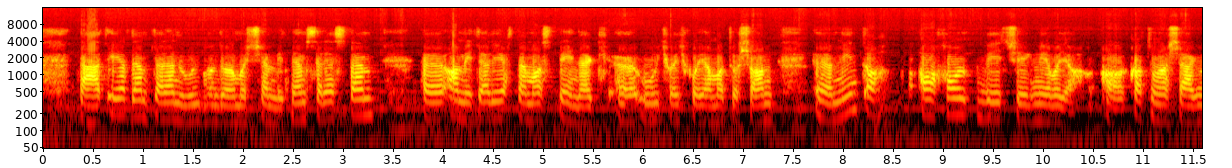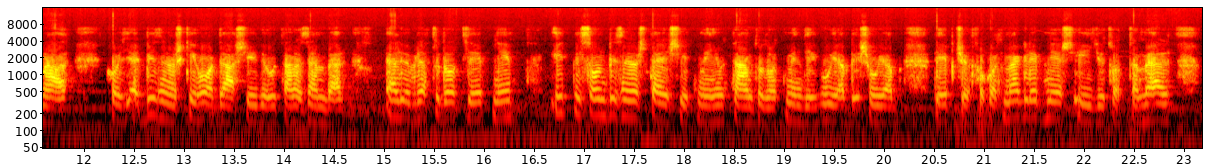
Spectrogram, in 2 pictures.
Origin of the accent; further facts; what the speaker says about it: Pest, Hungary; born there; nem idevalósi, nem megyei vagyok, Pest megyében születtem, és hát onnan pályáztam akkor ide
